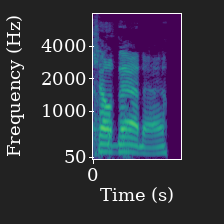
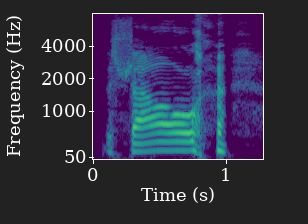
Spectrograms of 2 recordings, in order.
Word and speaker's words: Saldana: Avatar and Guardians of the Galaxy star Zoe Saldana, I think that's how you pronounce her It's name? just Saldana. Yeah. Saldana, has expressed concerns about the prolonged delay of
